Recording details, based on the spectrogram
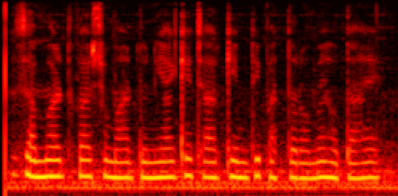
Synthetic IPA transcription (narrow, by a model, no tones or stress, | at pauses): sɐməɾt̪ʰkaʃʊmaːɾd̪ʊnijaket͡ʃaːɾkiːmt̪ipɐt̪ʰːəɾõmẽɦoːt̪aɦɛː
